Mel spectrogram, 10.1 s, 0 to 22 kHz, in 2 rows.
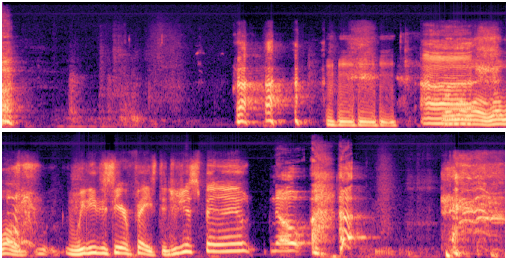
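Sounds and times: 
man hiccuping after eating a hot pepper: 0.0 - 0.3, 3.9 - 5.7, 7.8 - 8.8
laughter: 2.3 - 6.4, 9.4 - 10.0
speech: 2.4 - 8.6.

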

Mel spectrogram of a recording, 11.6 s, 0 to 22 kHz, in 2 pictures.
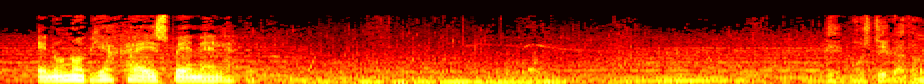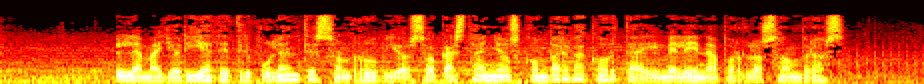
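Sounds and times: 
speech: 0.2 - 1.7, 5.2 - 11.3
water washing against hulls of Viking ships sailing on a wide river at dawn: 1.4 - 5.4.

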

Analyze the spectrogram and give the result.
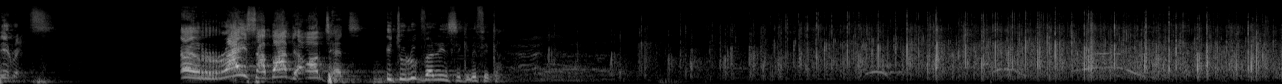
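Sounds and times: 
speech: 1.9 - 5.2
audience clapping: 5.3 - 12.8.

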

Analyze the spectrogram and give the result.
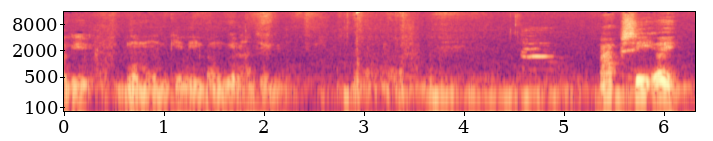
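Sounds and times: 
speech: 0.0 - 4.7, 5.3 - 6.2
cat meowing at home: 4.5 - 5.0.

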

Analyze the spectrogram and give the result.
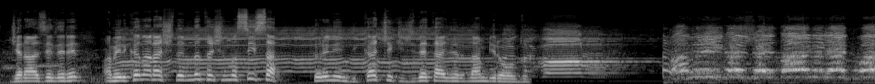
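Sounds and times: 
large crowd at a funeral ceremony in Baghdad Iraq chanting slogans: 0.0 - 8.7
speech: 0.1 - 5.6.

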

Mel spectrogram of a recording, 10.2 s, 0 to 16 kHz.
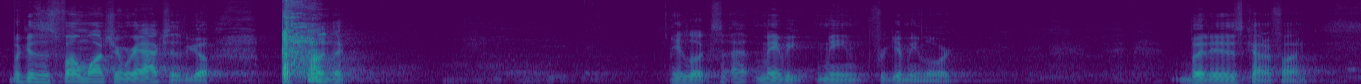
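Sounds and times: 
speech: 0.1 - 2.7, 5.0 - 7.3, 8.8 - 9.9
loud harsh deliberate cough: 2.1 - 2.6.

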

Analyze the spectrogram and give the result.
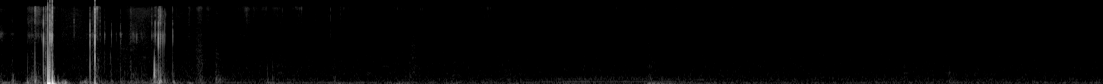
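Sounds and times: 
sheet of paper tearing and crinkling: 0.0 - 1.8.

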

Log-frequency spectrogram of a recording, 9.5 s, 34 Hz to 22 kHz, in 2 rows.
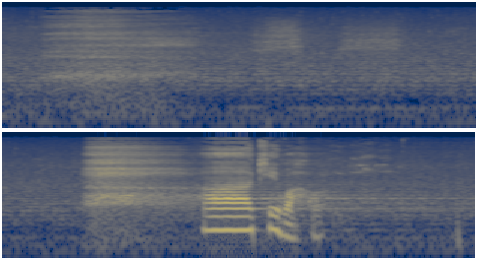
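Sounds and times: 
deep breath in through the nose and mouth during a breathing exercise: 0.4 - 3.0, 5.6 - 6.7
speech: 6.8 - 8.0.

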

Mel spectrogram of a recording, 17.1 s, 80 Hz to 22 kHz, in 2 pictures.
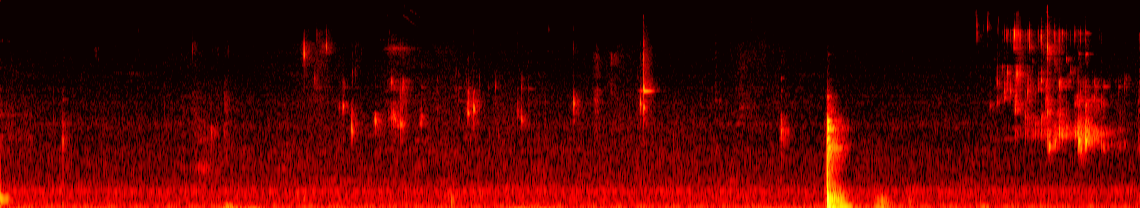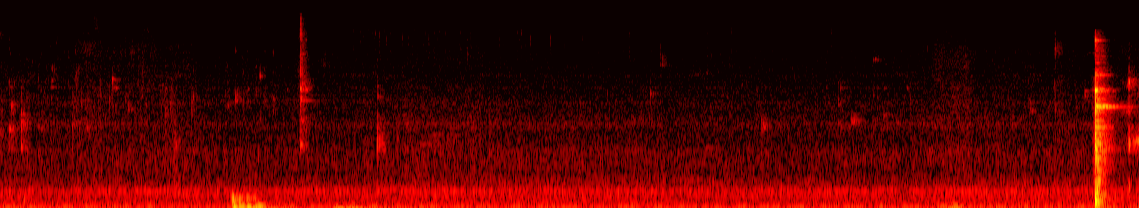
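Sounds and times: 
low steady hum: 0.0 - 17.0
tea pouring into cups: 2.2 - 4.9, 7.4 - 9.8
soft clinks of ceramic and glass: 16.8 - 17.0.

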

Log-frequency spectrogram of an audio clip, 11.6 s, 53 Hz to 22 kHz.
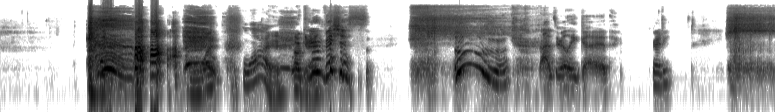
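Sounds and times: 
laughter: 1.4 - 3.4, 4.2 - 5.1
speech: 2.7 - 10.1, 10.9 - 11.1
person imitating a hiss: 6.2 - 7.8, 10.9 - 11.6.

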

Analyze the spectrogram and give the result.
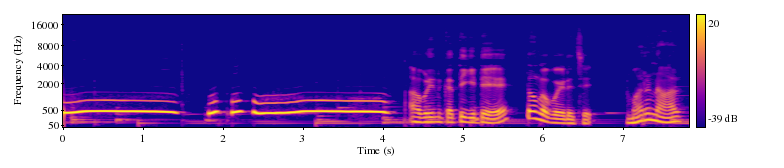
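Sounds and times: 
person's voice mimicking a happy fox howling and yelping: 0.0 - 4.2
faint low backing: 0.0 - 7.8
speech: 4.4 - 7.8.

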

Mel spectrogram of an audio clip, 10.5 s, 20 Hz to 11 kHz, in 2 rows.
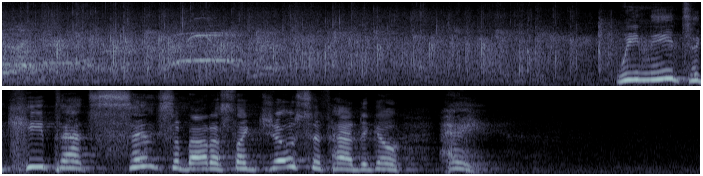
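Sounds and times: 
audience clapping: 0.0 - 5.1
speech: 4.6 - 8.9.

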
